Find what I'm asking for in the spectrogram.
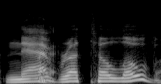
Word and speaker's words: Navratilova: Yeah, Navratilova.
